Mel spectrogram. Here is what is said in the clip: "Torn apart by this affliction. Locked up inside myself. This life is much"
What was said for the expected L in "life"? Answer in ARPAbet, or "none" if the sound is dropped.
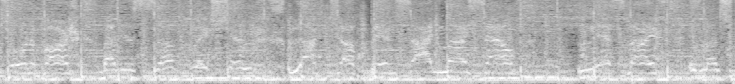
N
